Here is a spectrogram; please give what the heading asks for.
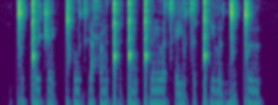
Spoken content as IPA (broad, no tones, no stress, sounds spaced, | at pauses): ǀ i ǃ ɨ t͡ʃ ə ɾ e k ǀʰ u tʰ ɨ ħ u n ǃʰ ə ǃ ə n ǃʰ ɨ n u ə̯ t͡sʼ e j u t͡s ə ǃʰ i l ɯ ɡ͡ǀ e ǀ ɯ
